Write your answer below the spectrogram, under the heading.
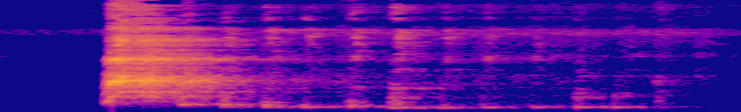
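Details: Pet dog waiting outside a washroom door for its owner; one sharp bark followed by a trailing series of low, soft grumbling whines fading out over three seconds.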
